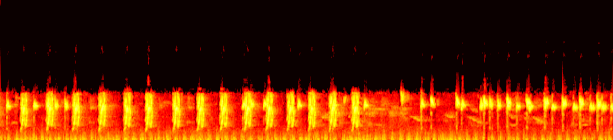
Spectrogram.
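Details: Lovebird delivering a loud 'tembakan' master song for training birds: a string of sharp, high, clipped chirps, then a faster jumble of squeaky twittering notes in the second half, over light hiss.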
